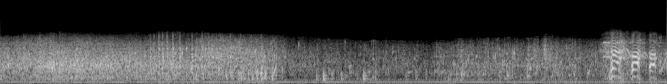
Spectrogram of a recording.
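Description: River water splashes in a radio drama as people dive in: a loud, churning rush of water that eases midway, then returns with a sharper burst of splashing near the end.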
